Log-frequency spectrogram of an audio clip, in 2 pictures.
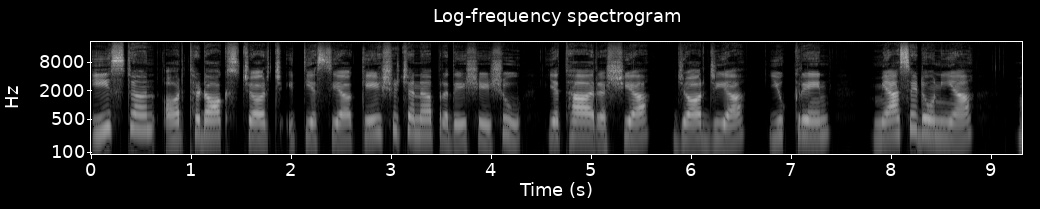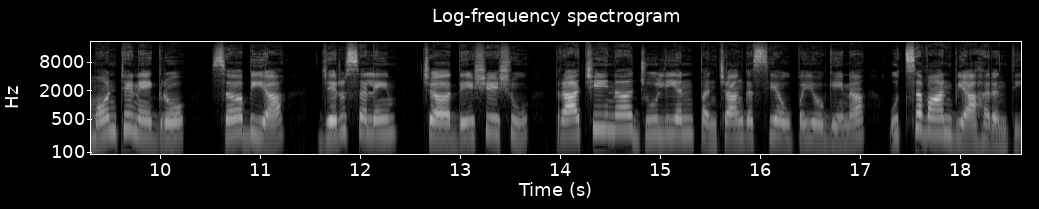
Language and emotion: Sanskrit, neutral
